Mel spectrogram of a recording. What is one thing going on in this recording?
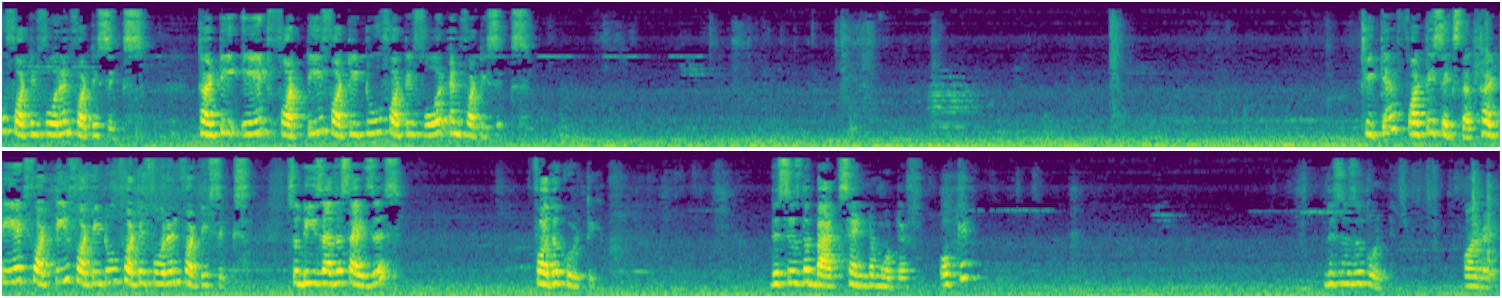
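A young woman speaks close by with animation, in short bursts.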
